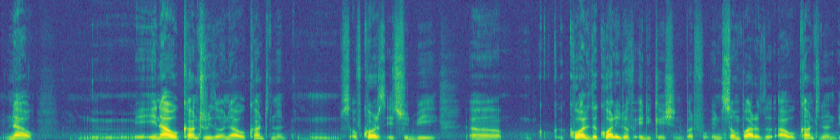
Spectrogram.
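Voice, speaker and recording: Deep-voiced man with a Senegalese accent. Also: vocal fry. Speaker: English teacher being interviewed. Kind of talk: interview answers.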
